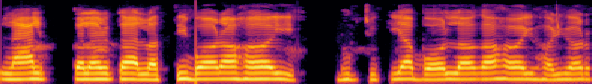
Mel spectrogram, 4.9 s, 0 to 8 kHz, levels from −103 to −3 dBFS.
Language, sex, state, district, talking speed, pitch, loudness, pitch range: Hindi, male, Bihar, Sitamarhi, 135 wpm, 195 Hz, -13 LUFS, 190-200 Hz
